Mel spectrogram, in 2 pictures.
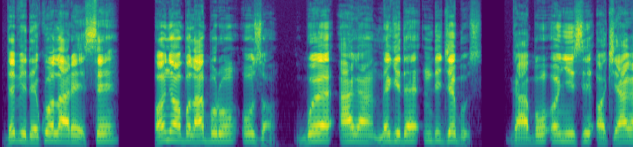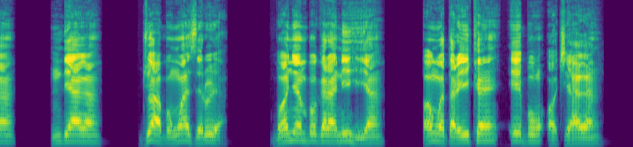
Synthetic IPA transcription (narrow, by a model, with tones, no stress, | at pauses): de˦vi˨de˨kʷu˦o˦la˦˨ɾɪ˦˨sɪ˦ | o˦ɲe˦ɔ˦bʊ˦la˨a˦bʊ˦ɾʊ˦ʊ˦zɔ̰˨ | ɡ͡bo˦a˦ɣa˦me˦ɡi˦de˦n̩˦dɪ˦d͡ʒe˦bṵ˨s | ɡa˨a˨bʊ˦o˦ɲe˦i˦si˦ʔɔ˨t͡ʃɪ˨a˦ɣa˦ | n̩˦dɪ˦a˦ɣa˦ | d͡ʒo˦a˨bʊ˨ŋʷa˦ze˨ɾu˦ja̰˨ | bʊ˨o˦ɲe˦m̩˦bʊ˦ɡa˨ɾa˨ni˦ɦi˨ja˦ | o˦ŋʷe˨ta˨ɾa˨i˦ke˦ɪ˦bʊ˦ʔɔ˨t͡ʃɪ˨a˦ɣa˦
